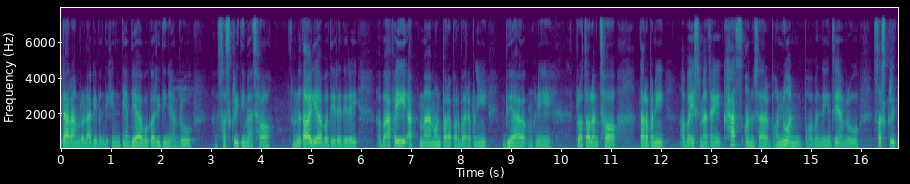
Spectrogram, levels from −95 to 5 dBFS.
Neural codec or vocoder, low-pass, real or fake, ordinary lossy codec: none; 7.2 kHz; real; none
